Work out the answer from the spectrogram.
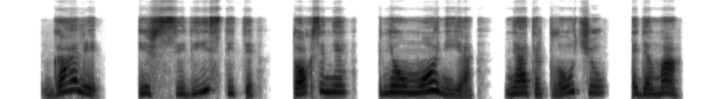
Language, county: Lithuanian, Kaunas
